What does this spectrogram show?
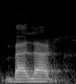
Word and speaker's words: ballad: Next word है बैलाड, ठीक है, BALLAD, बैलेड, बैलेड है उसका एक्चुअल प्रोनाउंसिएशन, BALLAD, बैलेड, ठीक है।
